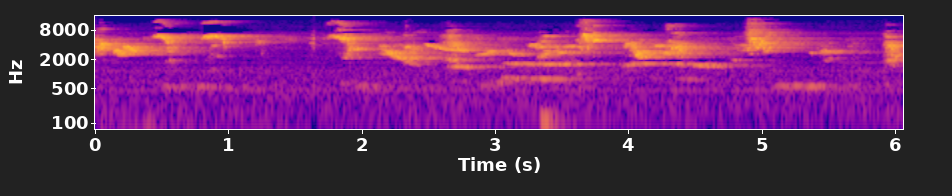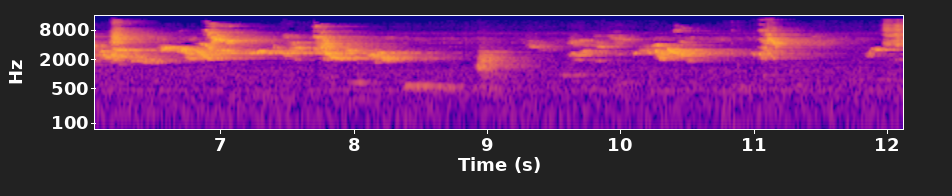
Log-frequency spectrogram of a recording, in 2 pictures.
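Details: Many birds filling a backyard lemon tree on a cool sunny morning trade varied high chirps and twitters in overlapping bursts, the chatter rising and falling steadily, with a soft low thump near three seconds.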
